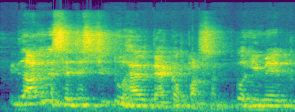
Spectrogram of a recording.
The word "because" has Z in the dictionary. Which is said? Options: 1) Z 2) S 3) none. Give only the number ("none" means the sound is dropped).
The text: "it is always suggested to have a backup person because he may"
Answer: 3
